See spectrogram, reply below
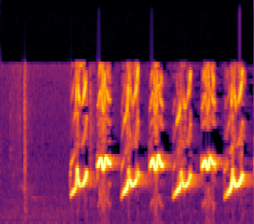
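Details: Lure song of a gacor cinereous tit, meant to prompt other tits to answer. After a short quiet start, six rising whistles follow evenly, clear and ringing, over a faint background hum.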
